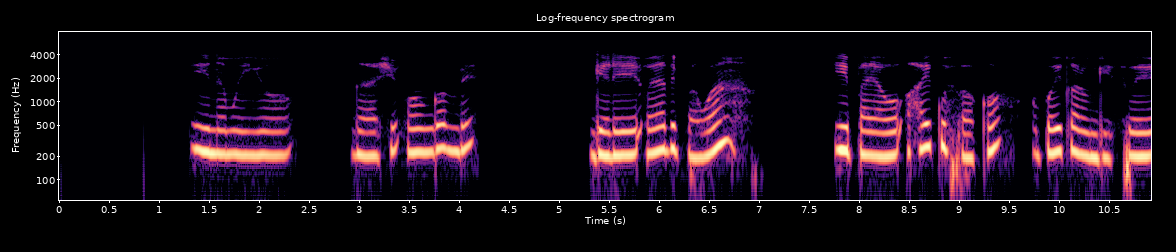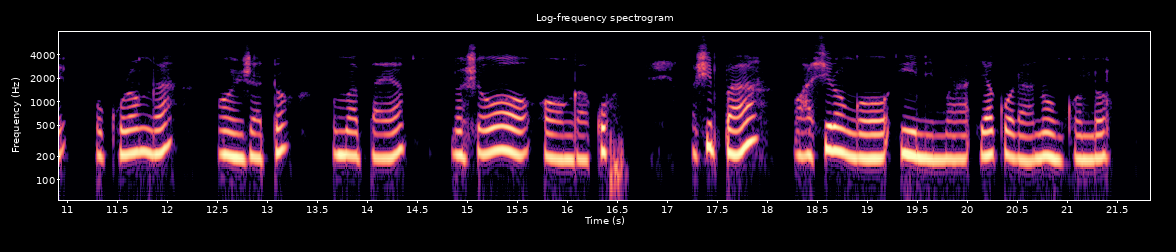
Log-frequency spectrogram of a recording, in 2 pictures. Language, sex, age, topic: Oshiwambo, female, 18-24, finance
